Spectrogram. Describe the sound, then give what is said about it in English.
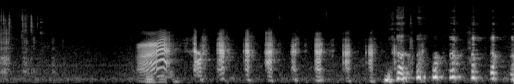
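A bird lets out a rapid, rhythmic run of loud, nasal duck-like quacks, about a dozen in quick succession, preceded by a brief harsh squawk. “The bird gets it.”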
